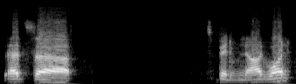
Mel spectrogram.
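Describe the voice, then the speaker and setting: A man's voice: mid-range voice, measured pace, dry recording, rough recording. A man co-hosting in casual banter, reading a story aloud and mocking it with wry, crude jokes. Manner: wry, irreverent, crude joking. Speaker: host of a comedic fan-fiction reading.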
